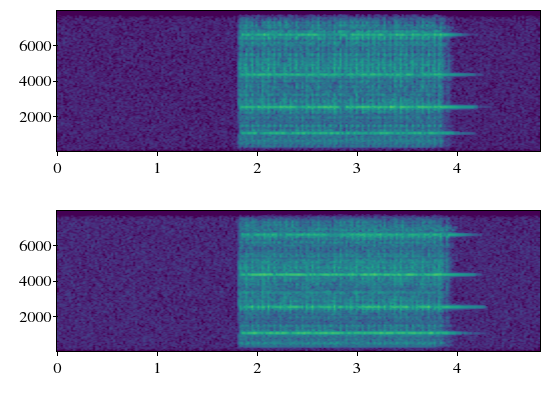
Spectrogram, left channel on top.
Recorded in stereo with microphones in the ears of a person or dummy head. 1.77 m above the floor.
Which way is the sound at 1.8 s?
5° left (ahead or behind).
